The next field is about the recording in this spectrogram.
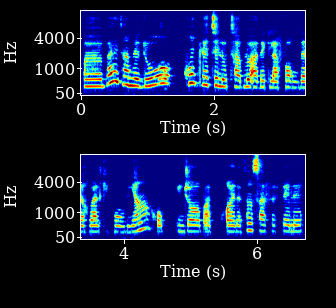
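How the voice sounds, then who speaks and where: A Persian-speaking woman teaching a French grammar lesson, explaining patiently with frequent fillers and reading French verb forms aloud slowly. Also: a little high, a little mellow, highs cut off.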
